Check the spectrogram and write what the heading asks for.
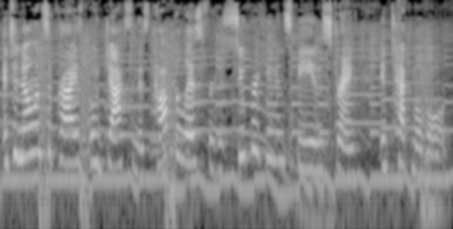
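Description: A young woman in her twenties, with a high, animated voice at a moderate pace, hosts a sports news show from a television studio set. Reading a script into a lapel mic with music in the background, she adds sarcastic, mocking asides.

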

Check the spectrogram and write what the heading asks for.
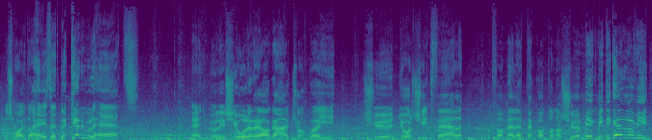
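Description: Excited high-pitched male football commentator. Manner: excited, rising to shouts on chances. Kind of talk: live television sports commentary. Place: live match broadcast, stadium crowd behind. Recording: loud stadium crowd noise throughout.

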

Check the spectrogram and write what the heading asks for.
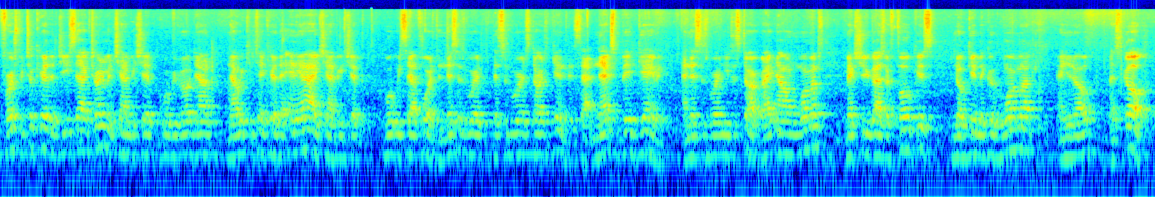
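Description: A young man with a medium-pitched voice speaks quickly to his teammates. His impromptu pep talk is earnest and rambling, full of fillers. It is recorded at a distance in an echoey room. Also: steady tone. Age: early 20s. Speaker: college basketball player. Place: small team locker room. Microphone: handheld camera a few steps away. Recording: echoey distant camera mic, noisy.

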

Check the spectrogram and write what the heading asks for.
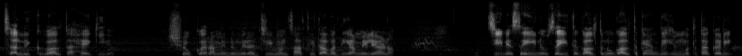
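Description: Patient Punjabi bride, high soft voice, faint noise in the background, played by a woman. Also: steady tone, moderate pace, lightly acted. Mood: gentle. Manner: pleading, reasonable. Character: patient young wife married without dowry. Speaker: daughter-in-law. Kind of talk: acted family drama.

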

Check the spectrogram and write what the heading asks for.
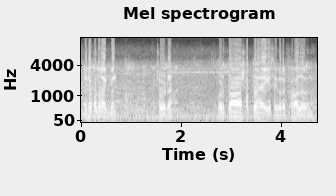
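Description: A travel vlogger with a Bangladeshi accent talks fast in a lowish voice from behind his handheld camera, chatting and haggling as a customer at roadside stalls near a beach. Loud street and traffic noise fills the outdoor recording.

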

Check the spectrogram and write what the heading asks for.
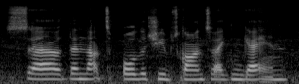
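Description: A woman's voice: fairly high pitch, completely flat delivery, moderate pace, gravelly, fairly bright tone. A young woman, weak after surgery, speaking casually as a patient keeping a video diary from her hospital room. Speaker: patient vlogger recovering from surgery. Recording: noisy hospital room recording.

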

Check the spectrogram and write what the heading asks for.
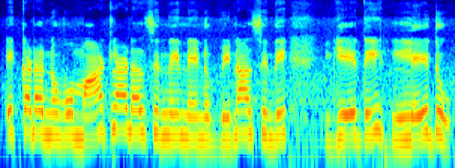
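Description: A woman voicing an angry young man who scolds and shouts at the woman he left. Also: a little high, fairly even intonation, moderate pace, slight background noise, natural voice. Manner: harsh, scolding, shouted lines.

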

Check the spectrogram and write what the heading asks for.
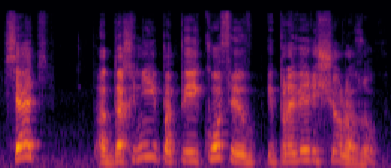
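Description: A man hosting a stream, chatting casually and telling jokey stories while calming down his conversation partner. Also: sits high, normal speed, a loud crowd. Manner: joking, storytelling, calms his partner down. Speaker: stream host. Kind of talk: casual chat. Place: lives in Canada.

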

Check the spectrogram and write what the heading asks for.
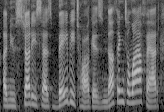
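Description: A woman news reporter narrating a report and interviewing a mother, with a clear broadcast delivery. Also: on the low side, very animated, normal speed.

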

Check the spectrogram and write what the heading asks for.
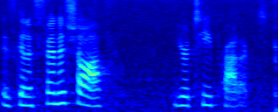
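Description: Woman in her thirties, cooking show host, bright tone, slightly high voice, step-by-step kitchen demo, lapel mic. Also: steady tone, normal speed, a little hiss or hum. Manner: friendly instructional, step by step. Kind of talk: cooking demonstration. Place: home kitchen, indoors.

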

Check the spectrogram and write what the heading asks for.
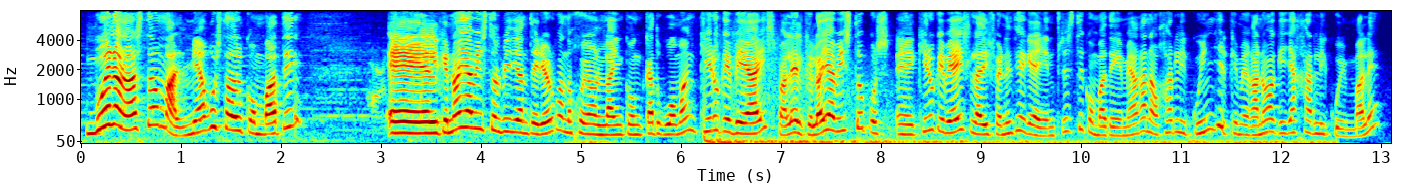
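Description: A woman from Spain with a high voice gives casual gameplay commentary over music. She is a raging, excitable gamer, exclaiming and grumbling in slangy, sweary bursts. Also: fast. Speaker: gaming video host.

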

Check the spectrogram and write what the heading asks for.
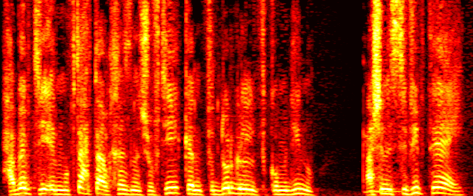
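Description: A fast-talking henpecked husband. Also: male voice, high-pitched, a bit bright, slightly rough. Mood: meek. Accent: Egyptian Arabic. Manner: placating, sheepish, quick joking. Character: jobless henpecked husband, meek and joking. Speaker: sketch comedy actor. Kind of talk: TV comedy sketch acting.

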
